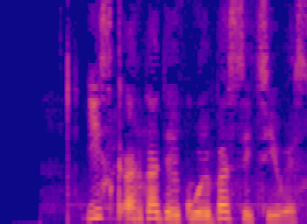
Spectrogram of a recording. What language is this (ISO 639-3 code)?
kat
